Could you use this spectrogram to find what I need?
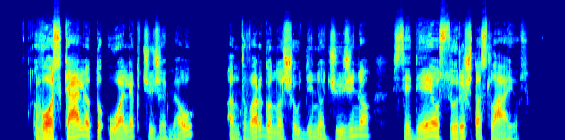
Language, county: Lithuanian, Vilnius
